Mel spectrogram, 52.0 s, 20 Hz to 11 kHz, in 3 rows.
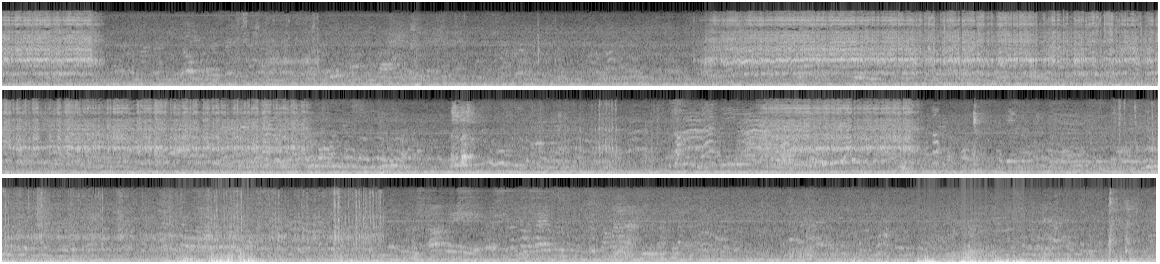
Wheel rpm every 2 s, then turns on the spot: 40, 0, 10, 10, 10, 50, 70, 70, 70, 70, 60, 0, 20, 0, 40, 40, 0, 20, 20, 20, 10, 0, 0, 0, 0, 0.
4-6 24-26 34-40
